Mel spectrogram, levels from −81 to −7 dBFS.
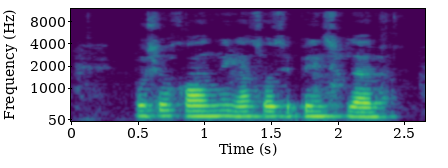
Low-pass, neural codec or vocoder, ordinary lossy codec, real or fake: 10.8 kHz; none; AAC, 32 kbps; real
